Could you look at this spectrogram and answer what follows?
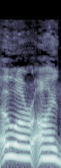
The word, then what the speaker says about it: ORI: A director of the ORI group, Abel Manyike, took the stand this morning. Why did he testify? – Okay, so Ori, as they as they they, they, they, they pronounce it, he was one of the subcontractors.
